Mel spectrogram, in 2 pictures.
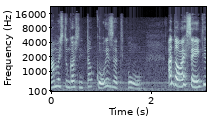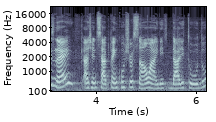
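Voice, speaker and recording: Lively intonation carries a bright, sharp tone. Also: woman. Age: 20s. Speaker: journalism student podcast co-host. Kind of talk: casual chat. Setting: studio.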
